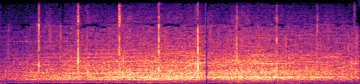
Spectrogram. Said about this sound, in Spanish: Mira, mira la lealtad, mira cómo aplaude.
